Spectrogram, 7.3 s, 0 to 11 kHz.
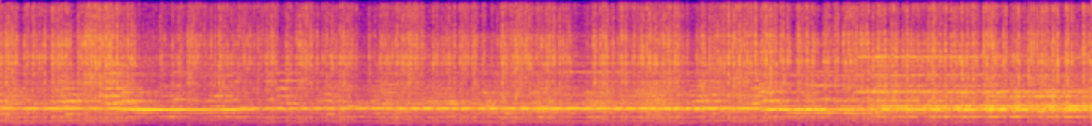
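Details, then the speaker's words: Pioneer KEX-23 car stereo speakers, stored many years in a box, on the bench: music thin and tinny with no bass and rough scratchy edge; cone suspension disintegrated, before fitting new suspension rings. "well you can hear how bad and scratchy the sound is currently coming from the speakers so the plan is to make a new suspension ring to support the speaker cones"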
